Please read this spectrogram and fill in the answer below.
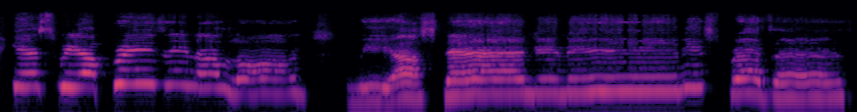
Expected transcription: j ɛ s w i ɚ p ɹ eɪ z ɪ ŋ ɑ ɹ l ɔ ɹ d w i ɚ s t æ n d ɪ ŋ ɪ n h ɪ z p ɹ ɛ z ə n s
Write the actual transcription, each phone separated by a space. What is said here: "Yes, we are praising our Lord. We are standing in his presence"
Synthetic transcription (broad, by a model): j ɛ s w i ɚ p ɹ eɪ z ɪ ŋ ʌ l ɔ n w i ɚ s t æ n d ɪ ŋ ɪ n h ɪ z p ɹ ɛ z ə n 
